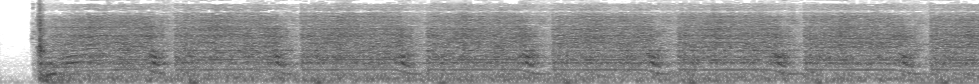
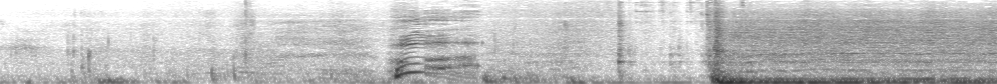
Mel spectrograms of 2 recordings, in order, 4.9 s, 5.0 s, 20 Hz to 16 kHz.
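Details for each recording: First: 1969 Mercury Cougar XR7 convertible V8 compression test, throttle held open, cylinder 5: starter cranks steadily with even pulses about every 0.6 s, no skipped strokes; gauge reads 192 psi, strong compression. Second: 1969 Mercury Cougar XR7 convertible V8 compression test, cylinder 4: after a window whirr the starter cranks with a low churning drone and an off-sounding beat; reads only 59-60 psi, suspected cylinder fault, not confirmed.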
